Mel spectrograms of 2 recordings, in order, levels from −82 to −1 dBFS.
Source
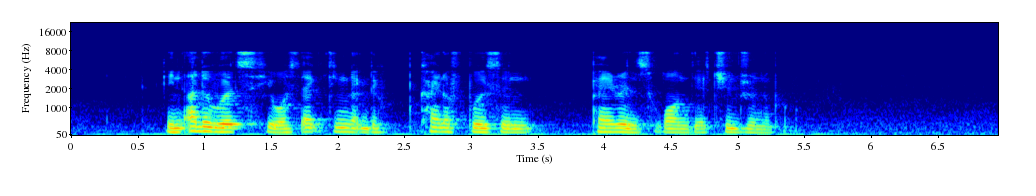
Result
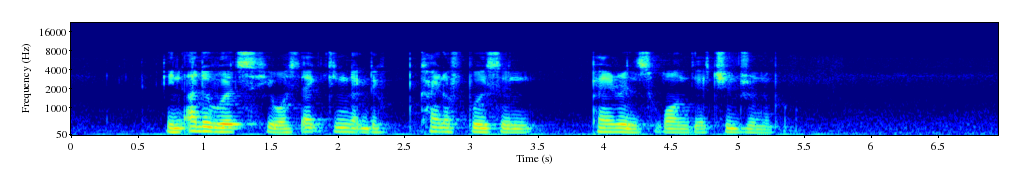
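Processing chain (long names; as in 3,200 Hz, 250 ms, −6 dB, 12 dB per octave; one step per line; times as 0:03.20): flat-topped bell 4,100 Hz +14 dB
level −4 dB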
